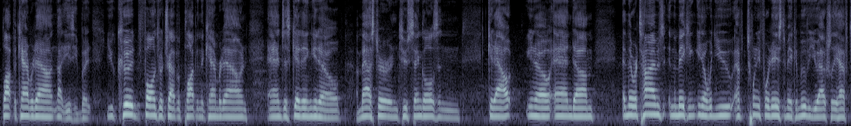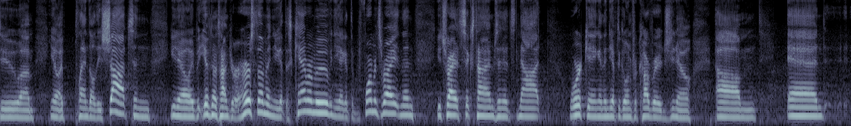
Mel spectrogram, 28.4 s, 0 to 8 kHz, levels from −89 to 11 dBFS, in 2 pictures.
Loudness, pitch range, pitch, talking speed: -25 LUFS, 145-165 Hz, 155 Hz, 240 wpm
